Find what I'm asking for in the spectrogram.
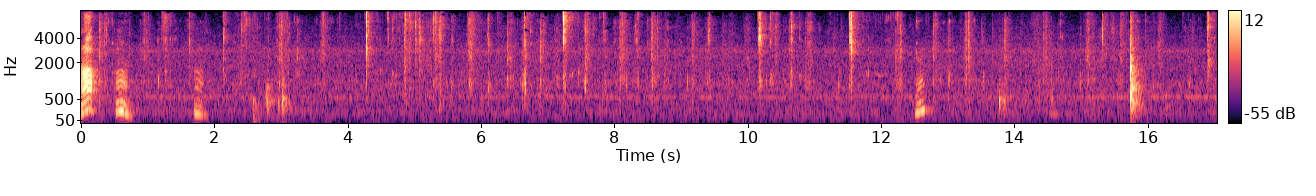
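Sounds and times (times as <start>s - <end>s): crunchy chewing of cucumber: 0.2s - 17.0s.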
